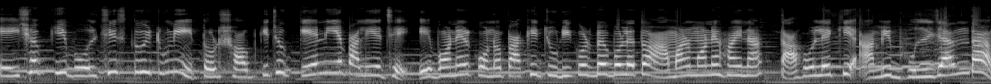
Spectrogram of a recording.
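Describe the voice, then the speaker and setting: An extremely high, female-sounding cartoonish character voice speaks over clear music in the background. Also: moderate pace. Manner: world-weary.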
